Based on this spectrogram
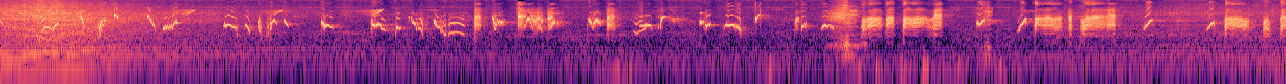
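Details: Long-tailed shrike in an agitated mood, giving a dense, continuous stream of chattering notes: quick rising and falling whistles interleaved with scratchy, noisy bursts, with a low hum underneath.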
